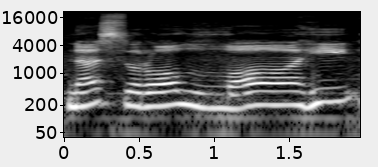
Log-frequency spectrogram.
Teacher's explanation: صاد کو پر پڑھیں اور را کو بھی پر پڑھیں اور لفظ اللہ کو بھی پر پڑھیں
